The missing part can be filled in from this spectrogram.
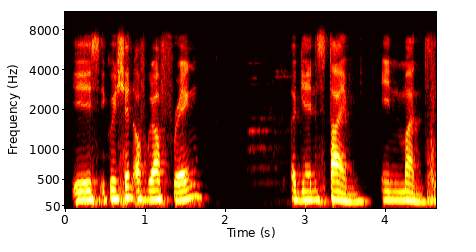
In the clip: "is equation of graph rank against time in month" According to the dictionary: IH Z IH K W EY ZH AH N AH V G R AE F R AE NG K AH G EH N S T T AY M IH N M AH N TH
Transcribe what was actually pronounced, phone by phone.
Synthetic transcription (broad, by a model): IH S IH K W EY SH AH N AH F G R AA F R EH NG AH G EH N S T T AY M IH N M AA N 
